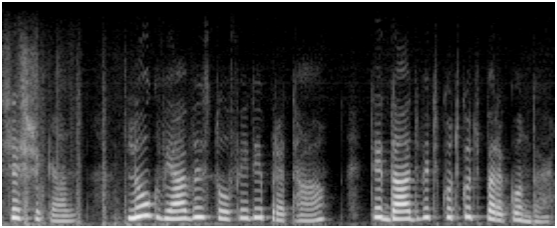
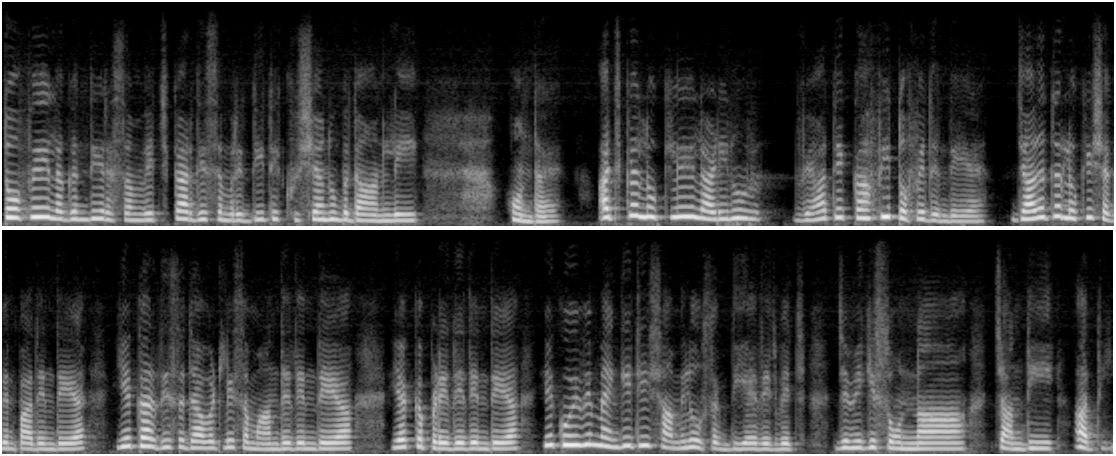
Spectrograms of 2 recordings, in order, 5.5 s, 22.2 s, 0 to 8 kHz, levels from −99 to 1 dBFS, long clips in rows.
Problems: background sounds at intervals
